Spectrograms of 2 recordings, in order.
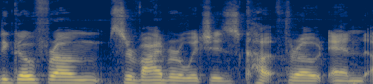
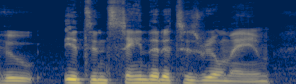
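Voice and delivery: ordinary delivery

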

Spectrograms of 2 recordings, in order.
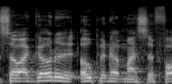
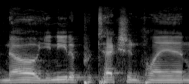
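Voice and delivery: plain

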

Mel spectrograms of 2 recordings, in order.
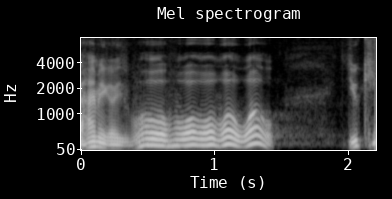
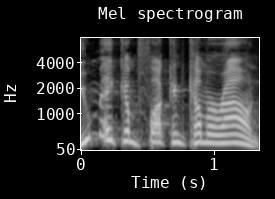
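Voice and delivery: mock heated shout, very high-pitched; 11 semitones higher than usual. Retelling an argument with executives, yelling at Mark Herwick. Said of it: "in like a heated argument".

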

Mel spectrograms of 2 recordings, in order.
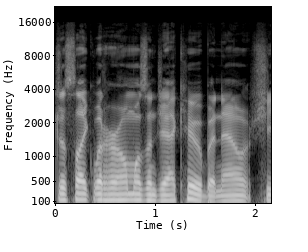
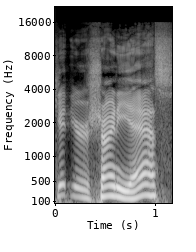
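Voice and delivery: mock excited, high, drawn-out, stretched-out shout; 8 semitones higher, 4 dB louder than usual. Quoting a movie character's line to the others: imitating someone yelling. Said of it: "You don't need to yell".

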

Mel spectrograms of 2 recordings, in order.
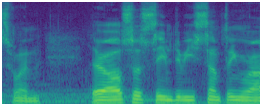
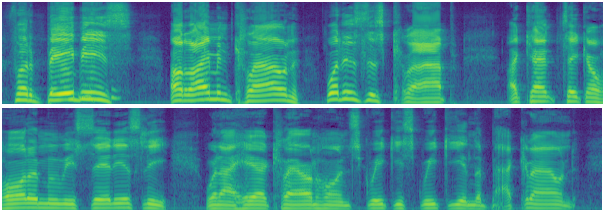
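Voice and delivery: very loud, high-pitched holler; 5 semitones higher, 9 dB louder than usual. Reading a bad movie review aloud, in a Fat Bastard voice. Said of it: "I'm gonna read this one like Fat Bastard".

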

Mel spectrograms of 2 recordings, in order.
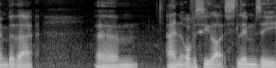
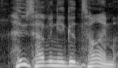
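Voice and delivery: over-the-top cheesy radio DJ voice, pitched up; 7 semitones higher, 4 dB louder than usual. Imitating cheesy Sunday afternoon style radio DJs: cheesy radio DJ voice. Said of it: "sounded like cheesy, like Sunday afternoon Heart FM style DJs ... It's my impression of one of the guys that used to be on Rinse".

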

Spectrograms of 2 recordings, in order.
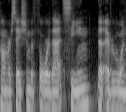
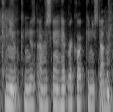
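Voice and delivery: normal talking voice

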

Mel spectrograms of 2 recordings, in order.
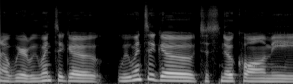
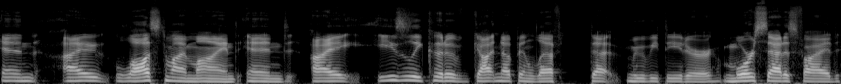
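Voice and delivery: plain

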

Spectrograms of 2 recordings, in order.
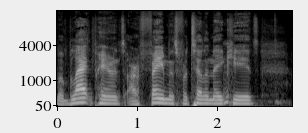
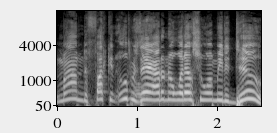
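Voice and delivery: very high, very loud, shrill yell; 11 semitones higher, 10 dB louder than usual. Retelling a girl cursing at her mom over an uber: imitating a girl yelling. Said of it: "she was, like, yelling".

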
